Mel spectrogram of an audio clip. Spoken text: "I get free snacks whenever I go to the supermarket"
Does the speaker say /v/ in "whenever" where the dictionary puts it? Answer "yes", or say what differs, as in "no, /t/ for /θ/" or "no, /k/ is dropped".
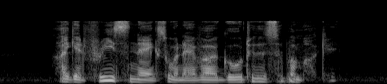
yes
